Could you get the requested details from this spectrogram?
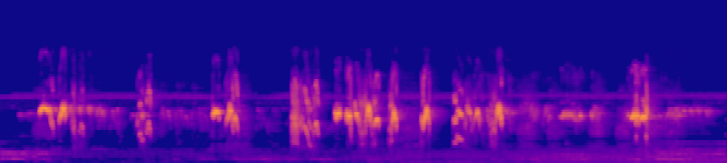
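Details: Blue-crowned hanging parrot lure call used for trapping: rapid series of very high, thin, sharp chirps and short trills in bursts, some sustained high twittering between them.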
